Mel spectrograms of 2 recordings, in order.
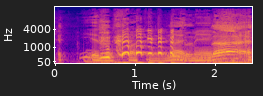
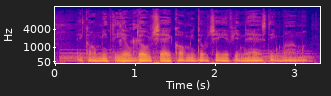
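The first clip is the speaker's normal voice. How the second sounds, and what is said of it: Soft voice. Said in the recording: “in my soft voice.”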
